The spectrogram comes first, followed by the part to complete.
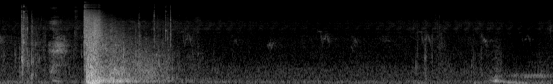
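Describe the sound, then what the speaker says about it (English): A single sharp gunshot from a flintlock-era firearm in Assassin's Creed Rogue rings out with a short echoing tail, followed by quiet ambience, faint bird calls and a few soft thuds. "I'm practicing how to use guns"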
